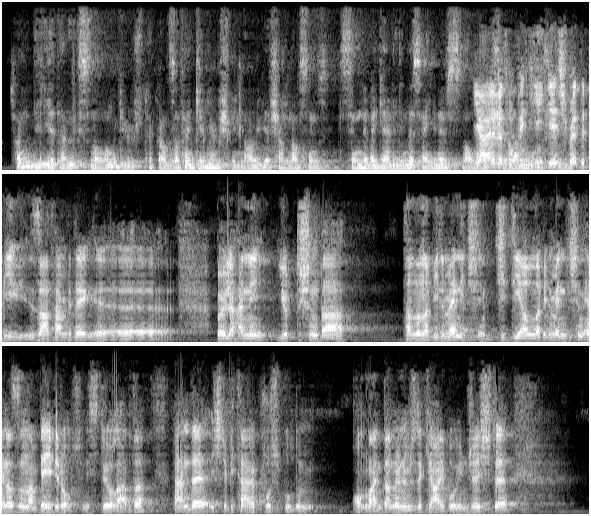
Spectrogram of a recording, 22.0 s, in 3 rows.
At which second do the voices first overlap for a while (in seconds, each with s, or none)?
5.9 s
